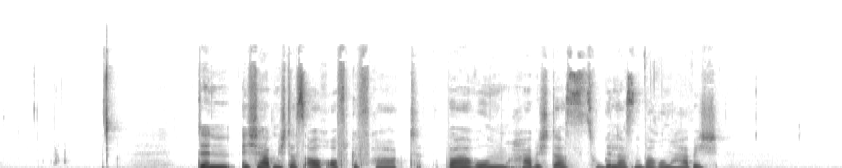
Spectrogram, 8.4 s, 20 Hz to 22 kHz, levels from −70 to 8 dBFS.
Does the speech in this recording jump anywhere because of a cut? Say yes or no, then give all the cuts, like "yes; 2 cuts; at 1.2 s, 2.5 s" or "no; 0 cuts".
yes; 1 cut; at 2.3 s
